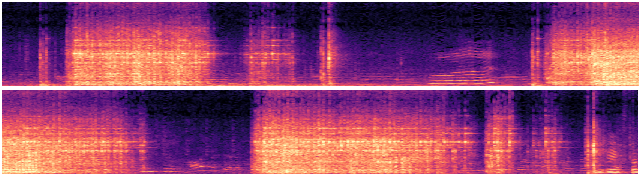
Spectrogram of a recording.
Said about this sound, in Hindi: अब साथ साथ जो हमने पेपर पट्टी कट की हुई है कपड़े ऊपर पेस्ट है उसके साथ साथ इस तरीके से सिलाई लगानी है।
